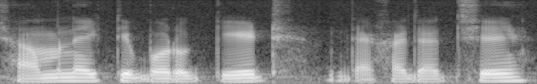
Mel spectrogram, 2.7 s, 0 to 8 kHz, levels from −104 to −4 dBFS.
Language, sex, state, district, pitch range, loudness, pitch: Bengali, male, West Bengal, Cooch Behar, 100-125 Hz, -17 LUFS, 110 Hz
